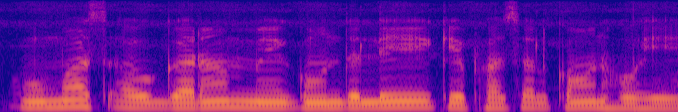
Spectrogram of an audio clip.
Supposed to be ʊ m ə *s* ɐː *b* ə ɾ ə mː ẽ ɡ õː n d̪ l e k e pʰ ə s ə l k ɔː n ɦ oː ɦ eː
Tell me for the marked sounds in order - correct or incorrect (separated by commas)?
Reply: correct, incorrect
